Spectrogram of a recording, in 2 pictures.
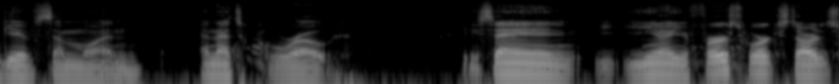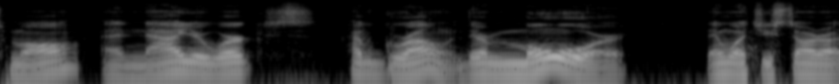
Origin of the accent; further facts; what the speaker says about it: California, United States; now in Texas, United States; California is home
